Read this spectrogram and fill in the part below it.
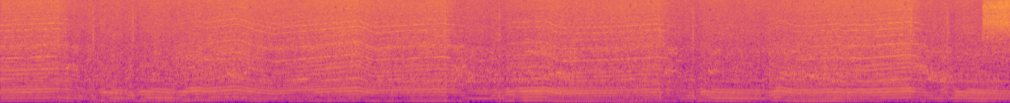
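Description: A car engine revs hard, rising and falling as the gears shift.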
